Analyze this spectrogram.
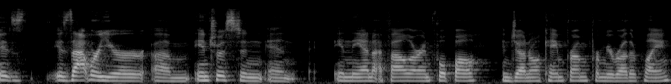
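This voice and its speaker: A woman's normal speaking voice, fairly low in pitch, at a moderate pace with fairly even intonation. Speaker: podcast host.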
